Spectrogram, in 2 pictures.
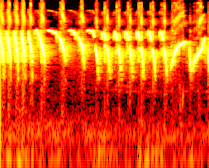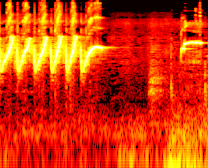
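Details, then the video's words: Master canary song for training other birds. Rapid trilled notes lead into a run of repeated V-shaped swoops, each dipping and rising, that ends on a held whistle. A short quiet pause follows, then a faint high note. "masteran burung kenari gacor"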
